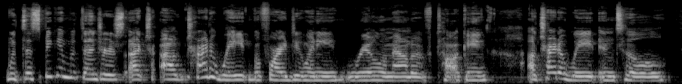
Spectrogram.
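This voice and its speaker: A woman's voice: medium pitch, normal speed, poor audio. A woman talking casually to camera in a vlog, articulating carefully around dentures, with a slight lisp and hard, whistling S sounds. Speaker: vlogger.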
